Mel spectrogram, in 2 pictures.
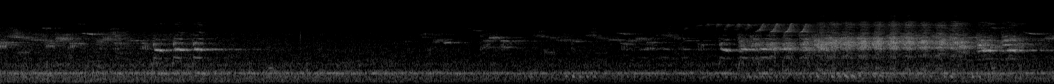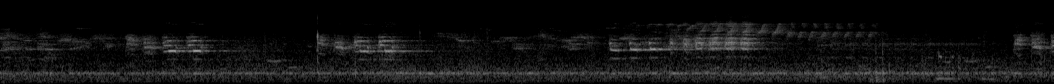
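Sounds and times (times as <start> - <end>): birds chirping: 0.0 - 3.0, 3.8 - 21.0
steady low hum: 0.0 - 21.0.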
